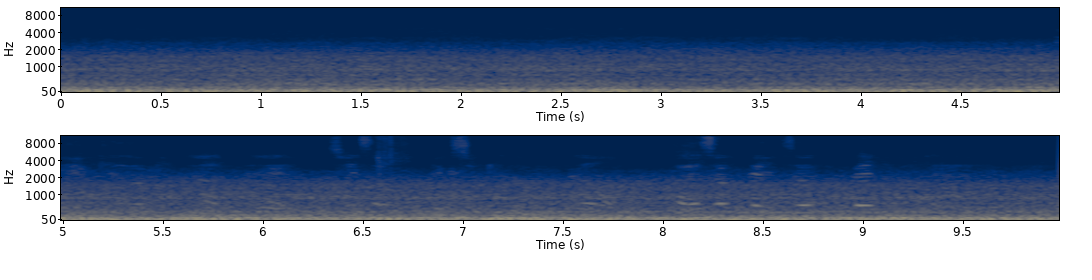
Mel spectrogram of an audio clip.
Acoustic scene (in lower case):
car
